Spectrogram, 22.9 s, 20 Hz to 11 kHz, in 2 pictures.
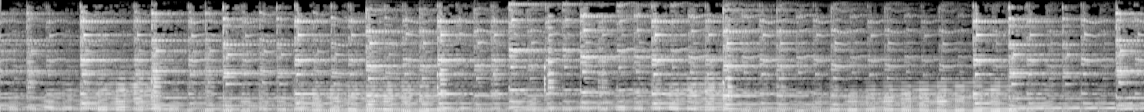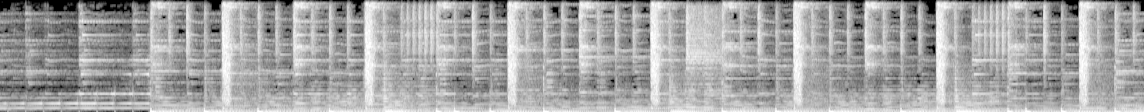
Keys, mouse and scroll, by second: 1.1-2.0 scroll down 1, 2.0-3.9 middle drag, 3.3-5.1 drag, 4.4 shift+a, 8.3-9.8 middle drag, 9.8 s, 14.1-16.2 middle drag, 15.5 s, 16.8-20.2 middle drag, 20.2-22.8 drag, 22.7-22.8 middle drag.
